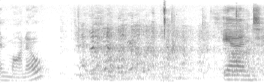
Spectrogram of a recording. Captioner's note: laughter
